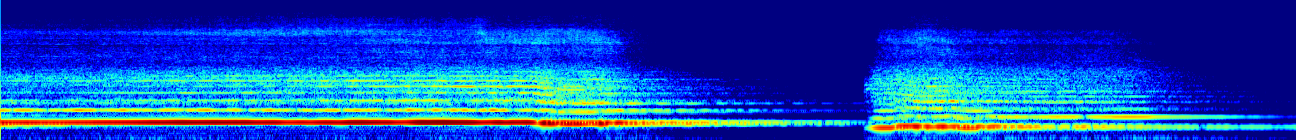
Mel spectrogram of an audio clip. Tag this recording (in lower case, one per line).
music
